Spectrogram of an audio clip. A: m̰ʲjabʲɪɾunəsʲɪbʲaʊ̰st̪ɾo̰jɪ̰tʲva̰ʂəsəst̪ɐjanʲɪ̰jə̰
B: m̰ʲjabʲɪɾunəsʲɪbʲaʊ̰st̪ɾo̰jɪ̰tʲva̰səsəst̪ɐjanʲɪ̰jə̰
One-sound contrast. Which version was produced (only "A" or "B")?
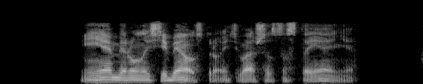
A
